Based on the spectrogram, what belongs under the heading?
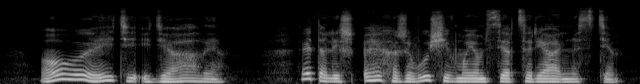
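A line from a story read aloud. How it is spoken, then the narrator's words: Calm reply. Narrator (Russian): спокойно ответил доктор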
